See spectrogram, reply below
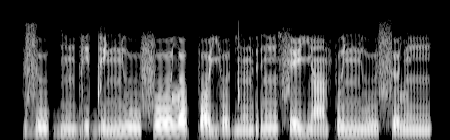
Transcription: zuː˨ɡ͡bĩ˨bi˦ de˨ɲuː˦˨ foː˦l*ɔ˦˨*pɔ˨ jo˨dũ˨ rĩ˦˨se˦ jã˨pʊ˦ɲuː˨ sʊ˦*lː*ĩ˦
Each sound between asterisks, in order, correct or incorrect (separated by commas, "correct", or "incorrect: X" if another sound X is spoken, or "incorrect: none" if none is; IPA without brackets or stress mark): incorrect: ɔ˦, incorrect: l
